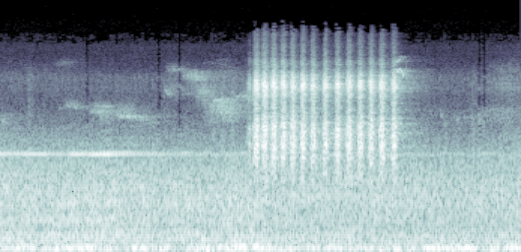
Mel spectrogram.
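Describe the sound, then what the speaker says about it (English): A magpie in a vegetable garden lets out a short burst of about a dozen rapid, harsh squawks close by, over a low steady rumble that may be a plane overhead. "I've got a bloody magpie"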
